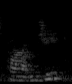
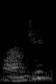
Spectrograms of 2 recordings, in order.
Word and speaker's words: Paramjit: rais my hand and I would say no it's paramjit it is paramjit until they saw that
